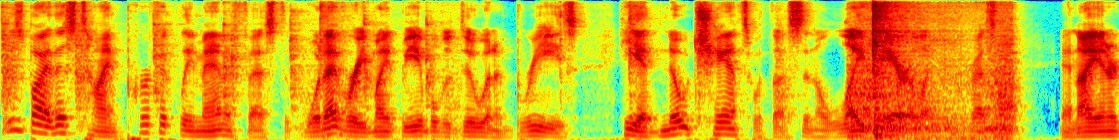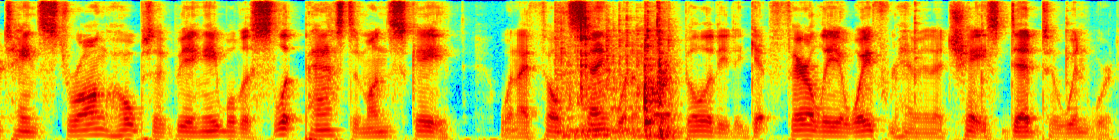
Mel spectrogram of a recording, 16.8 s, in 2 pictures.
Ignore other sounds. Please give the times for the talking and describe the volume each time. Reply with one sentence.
The talking can be heard from 0.0 to 16.7 s, at a steady volume.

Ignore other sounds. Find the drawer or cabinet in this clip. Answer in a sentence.
You can hear the drawer or cabinet from 2.2 to 3.5 s, from 6.3 to 7.7 s and from 12.6 to 13.5 s.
